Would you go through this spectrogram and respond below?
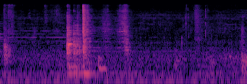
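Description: A lid clanking onto a pot of shrimp sinigang with kangkong and string beans, a couple of close metallic knocks and a brief rattle over a quiet, faintly sizzling kitchen background.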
